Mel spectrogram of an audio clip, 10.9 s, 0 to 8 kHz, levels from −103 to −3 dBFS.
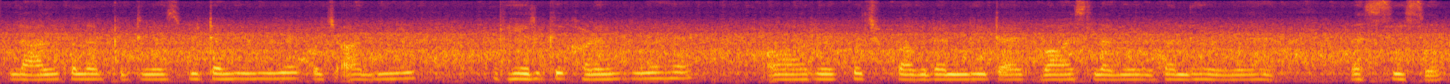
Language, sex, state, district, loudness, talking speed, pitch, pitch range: Hindi, female, Bihar, Purnia, -17 LUFS, 150 wpm, 180 Hz, 175-195 Hz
